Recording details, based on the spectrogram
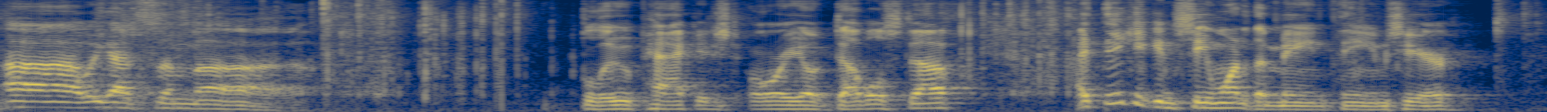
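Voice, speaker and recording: Noticeable background noise sits behind speech that is fairly slow, with ordinary pitch variation. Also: man, medium pitch for a man. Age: 50s. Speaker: hockey fan making a greeting video. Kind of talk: casual greeting video. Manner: halting, many fillers.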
